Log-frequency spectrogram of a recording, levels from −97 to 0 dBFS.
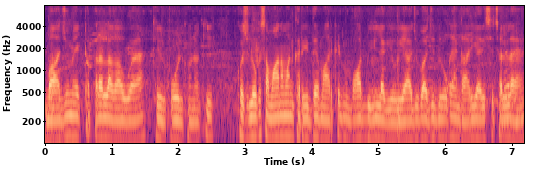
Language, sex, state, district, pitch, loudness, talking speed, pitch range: Hindi, male, Madhya Pradesh, Katni, 110 Hz, -19 LUFS, 250 wpm, 105-115 Hz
